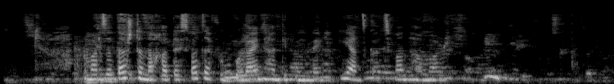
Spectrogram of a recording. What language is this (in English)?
Armenian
